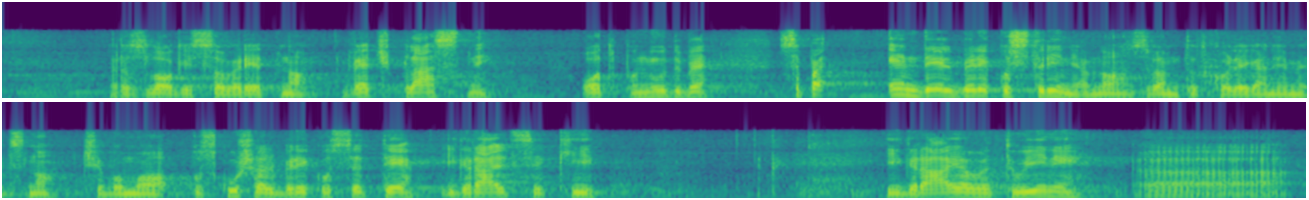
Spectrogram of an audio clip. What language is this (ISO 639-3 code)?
slv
